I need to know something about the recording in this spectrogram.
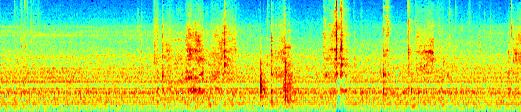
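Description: Metal ladle stirring a watery rice mixture in a pressure cooker. A few clicks and knocks of the ladle against the pot come in the middle stretch, over a steady hum.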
